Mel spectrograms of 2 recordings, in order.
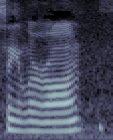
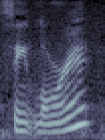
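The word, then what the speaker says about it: Saint Laurent: Um, I know it's pronounced St. Laurent. I just apparently didn't know that when I was recording and continue calling it St. Laurent.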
